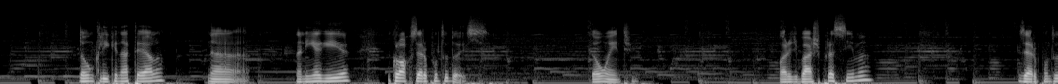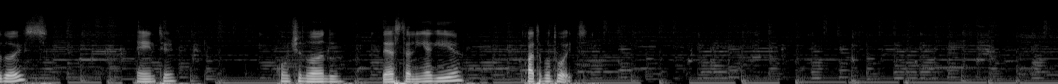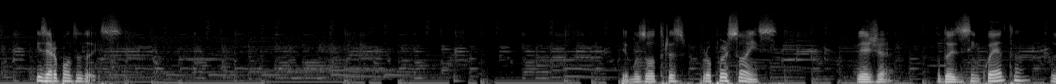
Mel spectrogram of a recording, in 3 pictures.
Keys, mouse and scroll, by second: 1.1 click, 4.3-5.3 typing, 5.8 Return, 7.9 click, 10.7-11.5 typing, 12.0 Return, 14.2 scroll up 1, 15.1 click, 17.8-19.1 typing, 19.4 Return, 20.1 scroll down 1, 20.8 scroll up 1, 21.9 click, 23.7-24.5 typing, 24.9 Return, 25.8 scroll up 1.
